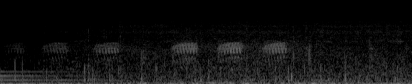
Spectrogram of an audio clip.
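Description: Ducks quacking: short calls repeated a few times a second in loose clusters, over a faint outdoor background. A held note of music dies away in the first second.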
